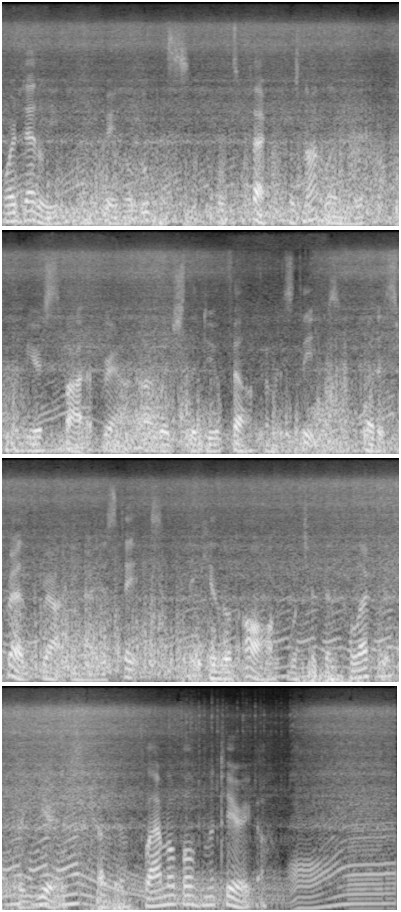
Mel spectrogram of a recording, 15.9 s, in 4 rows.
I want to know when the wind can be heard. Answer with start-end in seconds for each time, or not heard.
0.0-13.3.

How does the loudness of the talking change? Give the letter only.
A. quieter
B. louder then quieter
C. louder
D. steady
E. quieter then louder
D.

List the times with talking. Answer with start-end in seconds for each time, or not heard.
0.0-14.6.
